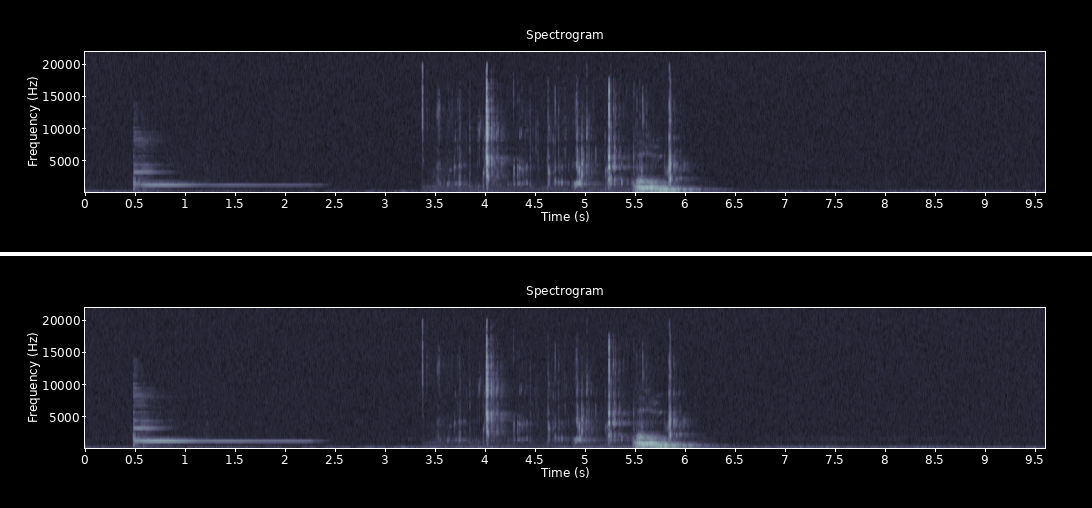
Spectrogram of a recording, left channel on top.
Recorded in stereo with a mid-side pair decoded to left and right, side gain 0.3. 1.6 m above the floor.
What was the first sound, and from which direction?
A chime, 55° right.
